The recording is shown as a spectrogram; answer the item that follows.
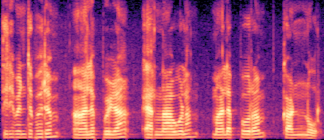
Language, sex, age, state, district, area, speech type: Malayalam, female, 45-60, Kerala, Kollam, rural, spontaneous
